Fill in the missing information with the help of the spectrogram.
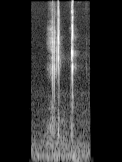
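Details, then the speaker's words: Surecan Safety II venous port needle being withdrawn, wings pulled up while the base plate is pressed against the skin: two faint sharp clicks as the safety mechanism locks, shown by a green marker, preventing needlestick injury. "merkki kertoo että turvamekanismi on kytkeytynyt päälle näin voidaan välttää pistotapaturmat"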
